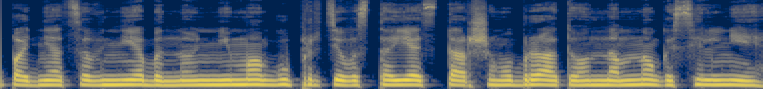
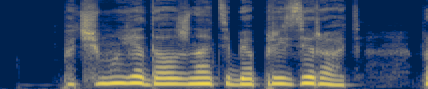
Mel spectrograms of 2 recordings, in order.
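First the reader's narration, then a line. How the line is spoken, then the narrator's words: Whisper. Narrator (Russian): прошептала я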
